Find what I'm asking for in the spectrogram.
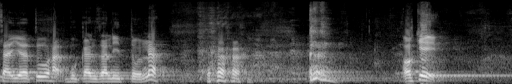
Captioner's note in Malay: ketawa; berdeham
